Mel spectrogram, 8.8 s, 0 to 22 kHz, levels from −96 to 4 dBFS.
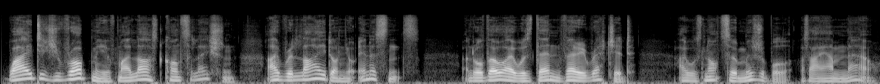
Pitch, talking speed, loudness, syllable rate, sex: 120 Hz, 205 wpm, -20 LUFS, 5.8 syllables/s, male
